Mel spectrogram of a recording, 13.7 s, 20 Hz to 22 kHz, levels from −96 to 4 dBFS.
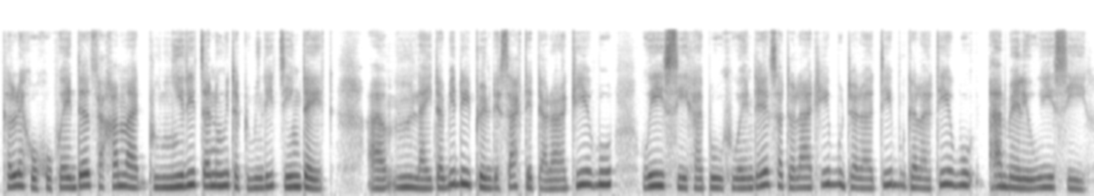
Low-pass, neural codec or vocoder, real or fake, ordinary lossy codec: none; codec, 24 kHz, 0.9 kbps, WavTokenizer, medium speech release version 1; fake; none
